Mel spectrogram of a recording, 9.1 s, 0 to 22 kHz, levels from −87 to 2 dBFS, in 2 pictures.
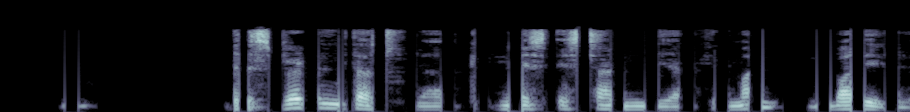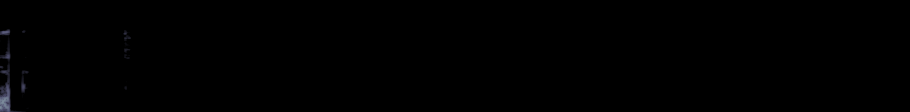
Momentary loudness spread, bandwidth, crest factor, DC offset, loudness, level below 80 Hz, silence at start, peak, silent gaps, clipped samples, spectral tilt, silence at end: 17 LU; 8.4 kHz; 24 dB; under 0.1%; -21 LUFS; -58 dBFS; 0.4 s; -2 dBFS; 0.50-0.56 s, 0.65-1.11 s, 3.96-4.02 s; under 0.1%; -3 dB/octave; 4.5 s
